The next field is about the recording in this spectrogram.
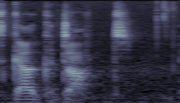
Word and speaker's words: Gadot: But it was one of them, and they said it, and she goes, "Oh, it's good, but you need to put a little more emphasis on the T. It's Gal Gadot."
